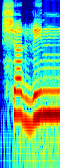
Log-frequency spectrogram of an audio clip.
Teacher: شر. پھر رن، را کو نون کے ساتھ ملائیں گے، نون پہ شد ہے تو غنہ بھی ہوگا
